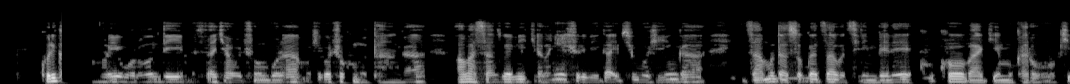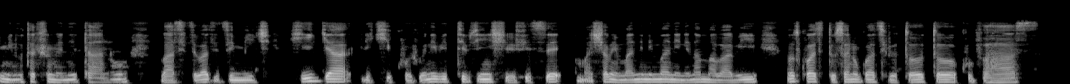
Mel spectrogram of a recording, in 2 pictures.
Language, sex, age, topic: Rundi, male, 25-35, education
